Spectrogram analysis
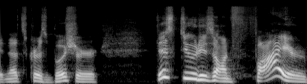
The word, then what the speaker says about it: Buescher: how to say his name right, and that's Chris Buescher.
